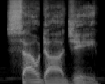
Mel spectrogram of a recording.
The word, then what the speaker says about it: saudade: It's pronounced roughly saudade, and it's not just nostalgia, it's something far deeper and far more valuable.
